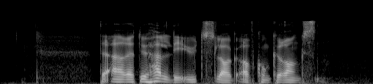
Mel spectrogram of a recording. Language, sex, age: Norwegian, male, 35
